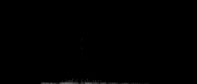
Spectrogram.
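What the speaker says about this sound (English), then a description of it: "I opened the door to find no one" A door opens in the video game Death end re;Quest 2: a single soft thud with a faint latch click and a brief creaking swish. It sounds close and is fairly quiet, with no voices.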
